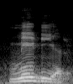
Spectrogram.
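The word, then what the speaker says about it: nadir: हमारा आंसर होगा अंतिम ऑप्शन डी नेडियर। विद्यार्थी इस शब्द के उच्चारण पर भी ध्यान दें। शब्द का प्रोनंसिएशन है नेडिय।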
